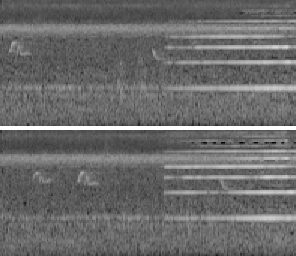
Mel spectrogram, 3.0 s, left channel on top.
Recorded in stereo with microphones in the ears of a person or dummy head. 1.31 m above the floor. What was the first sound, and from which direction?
A violin, 65° right (ahead or behind).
